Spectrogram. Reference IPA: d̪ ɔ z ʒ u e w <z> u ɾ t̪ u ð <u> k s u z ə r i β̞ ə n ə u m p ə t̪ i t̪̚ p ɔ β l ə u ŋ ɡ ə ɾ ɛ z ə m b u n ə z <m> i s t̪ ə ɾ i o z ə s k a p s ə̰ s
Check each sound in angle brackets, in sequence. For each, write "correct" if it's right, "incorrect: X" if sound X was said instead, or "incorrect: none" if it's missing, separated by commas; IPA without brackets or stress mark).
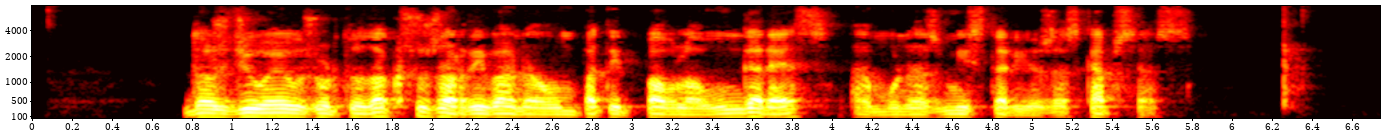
correct, incorrect: ɔ, correct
